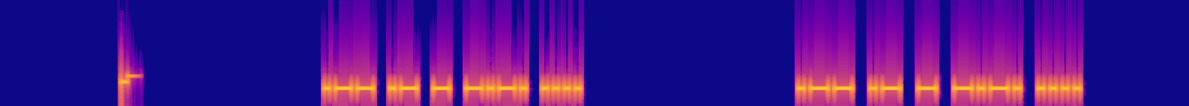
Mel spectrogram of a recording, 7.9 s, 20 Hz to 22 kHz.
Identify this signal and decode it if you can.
Morse code, heard as a keyed tone, about 30 wpm, 700 Hz. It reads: WATCH WATCH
